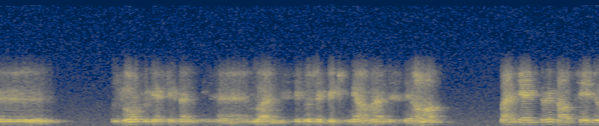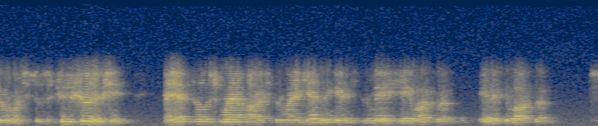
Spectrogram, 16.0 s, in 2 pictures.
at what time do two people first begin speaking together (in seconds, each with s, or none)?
none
